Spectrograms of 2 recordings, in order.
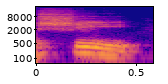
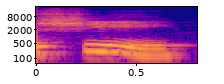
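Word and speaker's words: sidhe: a little bit about the Fey and the she and the two up to Donna I've talked about this in some other area and you know some other venues but so what we're learning is that the she are known as The Shining ones and that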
